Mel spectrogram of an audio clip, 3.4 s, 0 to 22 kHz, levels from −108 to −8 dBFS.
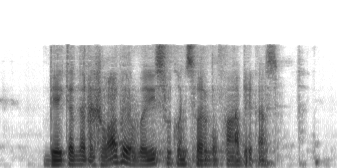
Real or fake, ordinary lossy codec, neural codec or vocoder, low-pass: fake; MP3, 48 kbps; codec, 16 kHz in and 24 kHz out, 0.6 kbps, FireRedTTS-2 codec; 7.2 kHz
